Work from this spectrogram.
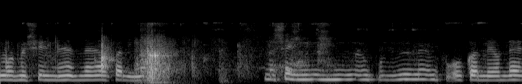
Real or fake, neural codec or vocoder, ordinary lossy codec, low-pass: real; none; Opus, 24 kbps; 7.2 kHz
